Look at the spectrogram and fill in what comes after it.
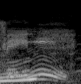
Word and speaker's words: Maine: Y ojo que lo del Maine, que se escribe Maine, se dice Maine, tiene su miga, porque no es ni mucho menos inocente todo lo que pasa, ¿verdad?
